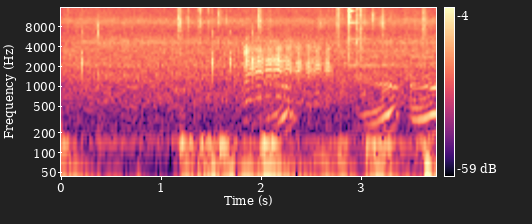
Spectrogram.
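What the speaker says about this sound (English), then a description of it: "And then we're going to place the cream sheep." Cream sheep in The Sims 4 bleat in a few short wavering calls over a soft background hum, fairly near and moderately loud.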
